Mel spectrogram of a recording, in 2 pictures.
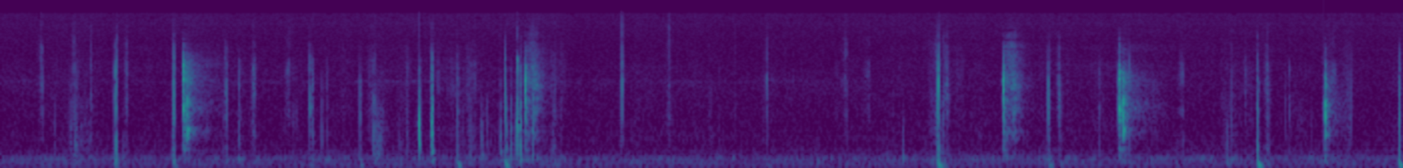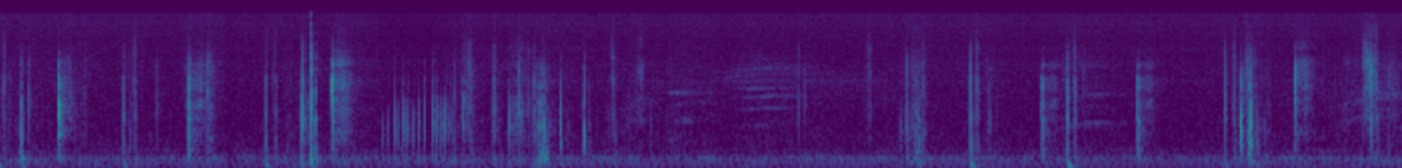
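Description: Wooden blocks are placed with short, sharp knocks.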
